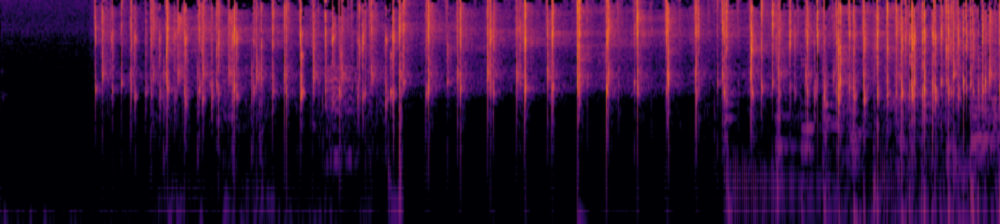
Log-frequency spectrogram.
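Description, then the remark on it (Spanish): Claves struck by a female guest performer on a radio show, in a steady rhythm, sharp bright wooden clicks repeating without any voice, growing denser and busier toward the end over a low sustained tone. “Lo que usted acaba de escuchar fue nuestra invitada de lujo de esta noche”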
